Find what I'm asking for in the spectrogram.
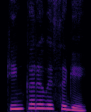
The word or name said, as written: ಕಿಂಕರವೆಸಗೆಯ್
